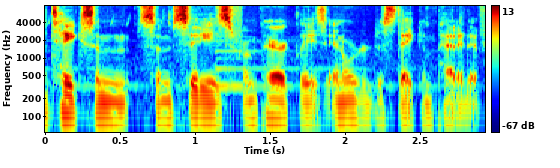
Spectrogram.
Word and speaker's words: Pericles: because hih Tusa is Pericles Pericles I'm using I'm using that Greek pronunciation from Assassin's Creed obviously Pericles is a city-state so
